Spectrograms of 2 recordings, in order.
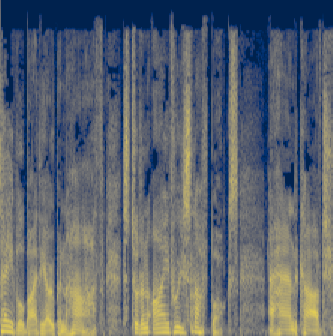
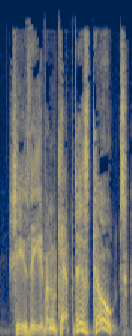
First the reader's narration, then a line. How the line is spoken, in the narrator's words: Ferret cackled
